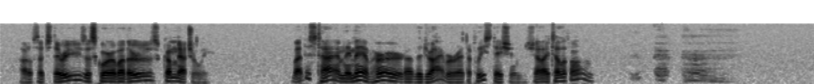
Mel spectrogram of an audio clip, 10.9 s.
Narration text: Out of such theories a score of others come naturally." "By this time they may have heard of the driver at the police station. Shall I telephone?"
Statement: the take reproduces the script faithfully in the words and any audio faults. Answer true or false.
false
